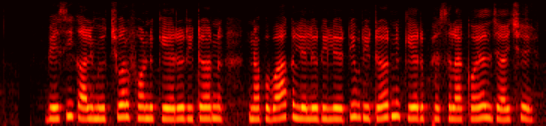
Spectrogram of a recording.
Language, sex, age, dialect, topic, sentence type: Maithili, female, 31-35, Bajjika, banking, statement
